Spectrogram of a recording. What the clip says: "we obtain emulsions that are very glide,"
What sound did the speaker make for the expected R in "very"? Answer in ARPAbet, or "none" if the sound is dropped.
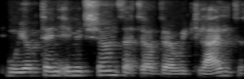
W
